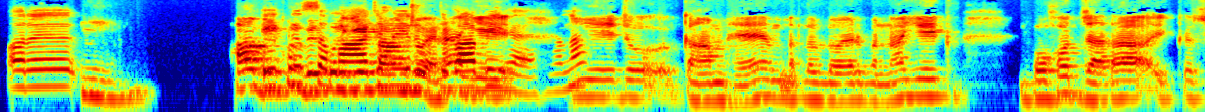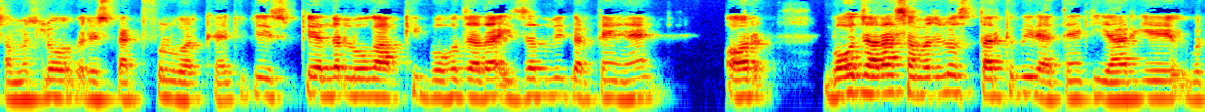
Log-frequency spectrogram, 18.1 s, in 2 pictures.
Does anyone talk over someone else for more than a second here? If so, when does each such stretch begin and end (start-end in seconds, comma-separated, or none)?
2.0-3.7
